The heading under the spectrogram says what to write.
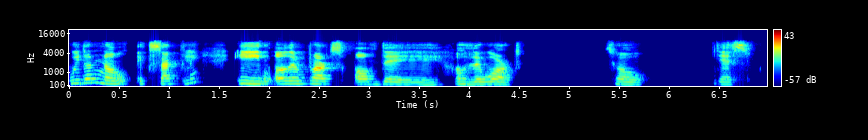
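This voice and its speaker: Using a Spanish accent, a woman speaks at a medium pitch with ordinary pitch variation. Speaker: conservation project member. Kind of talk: Q&A on video call. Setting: video call. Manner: halting, hesitant.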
